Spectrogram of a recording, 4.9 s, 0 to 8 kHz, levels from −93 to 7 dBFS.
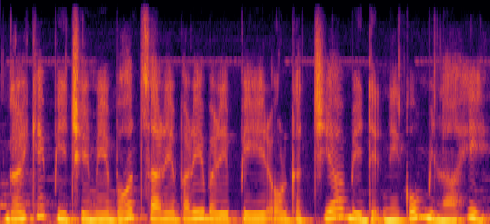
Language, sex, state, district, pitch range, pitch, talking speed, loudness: Hindi, female, Arunachal Pradesh, Lower Dibang Valley, 205-250 Hz, 220 Hz, 195 wpm, -12 LUFS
